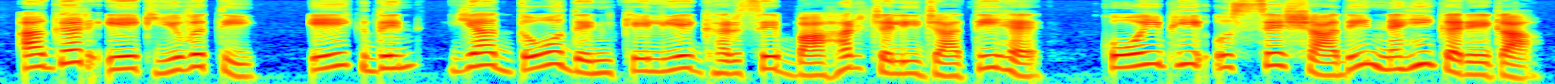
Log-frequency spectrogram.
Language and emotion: Hindi, neutral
